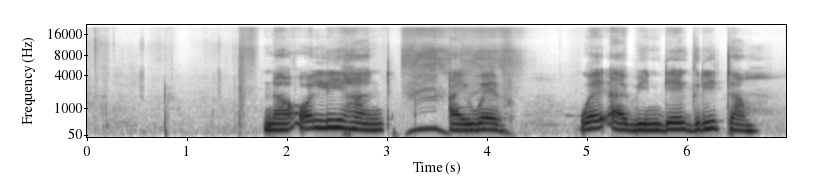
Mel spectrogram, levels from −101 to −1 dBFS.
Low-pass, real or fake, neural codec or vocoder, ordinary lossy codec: none; fake; autoencoder, 48 kHz, 128 numbers a frame, DAC-VAE, trained on Japanese speech; none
